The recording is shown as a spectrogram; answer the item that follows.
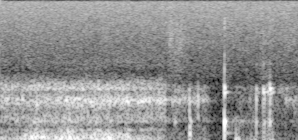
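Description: Handling noise from a corded handheld microphone being passed from hand to hand: a low rumble, then a couple of sharp knocks about a second and a half in.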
